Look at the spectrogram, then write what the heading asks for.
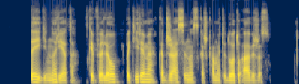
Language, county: Lithuanian, Vilnius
